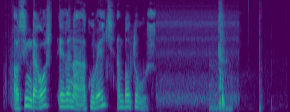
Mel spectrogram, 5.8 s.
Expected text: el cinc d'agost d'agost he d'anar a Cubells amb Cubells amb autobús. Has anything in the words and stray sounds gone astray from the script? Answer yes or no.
yes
